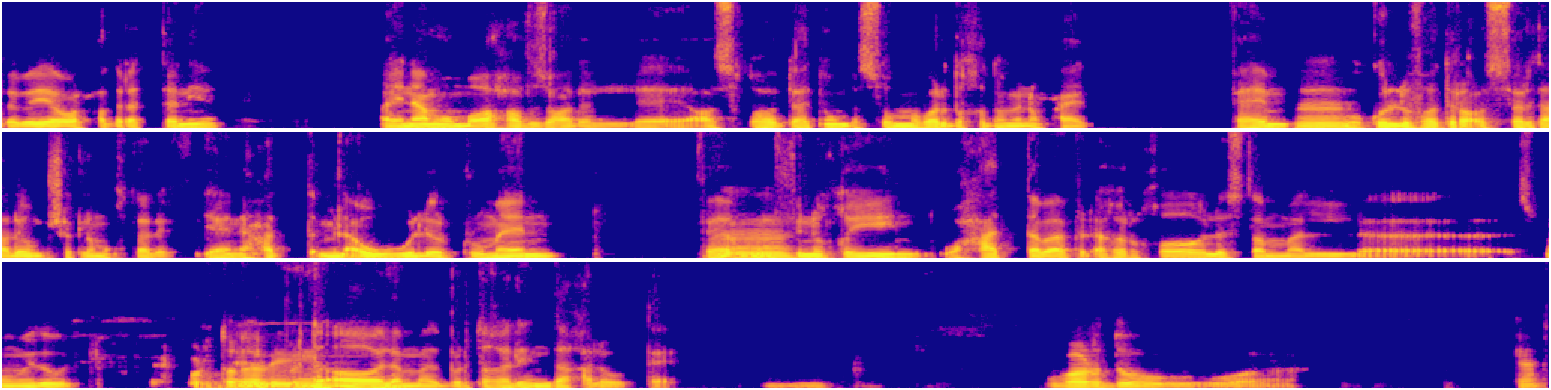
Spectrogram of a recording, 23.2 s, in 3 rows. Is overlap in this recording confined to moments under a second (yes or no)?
yes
